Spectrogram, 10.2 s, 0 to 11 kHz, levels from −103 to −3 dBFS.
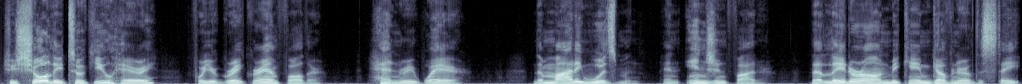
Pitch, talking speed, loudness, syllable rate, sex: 120 Hz, 145 wpm, -19 LUFS, 5.0 syllables/s, male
